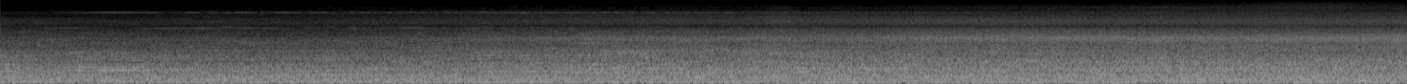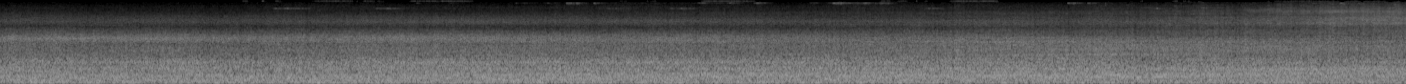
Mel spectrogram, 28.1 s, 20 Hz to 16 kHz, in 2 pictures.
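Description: E5 series Shinkansen pulling out of the platform and gathering speed. A continuous rumble and rush of running noise slowly grows louder and brighter as it accelerates.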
